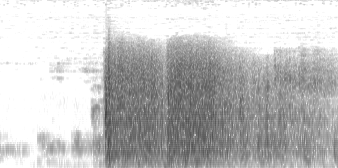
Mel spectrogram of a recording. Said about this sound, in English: Two of you lob a couple of shells through that back window.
